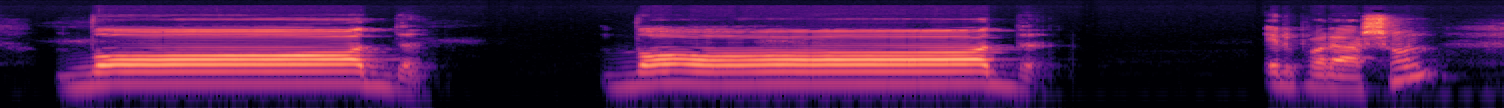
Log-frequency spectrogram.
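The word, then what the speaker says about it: ضاد: একইভাবে বদ, এইটা আমরা ভুল করে থাকি এভাবে যে দোয়াদ দোয়াদ, এইভাবে হবে না, বরং বদ বদ।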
